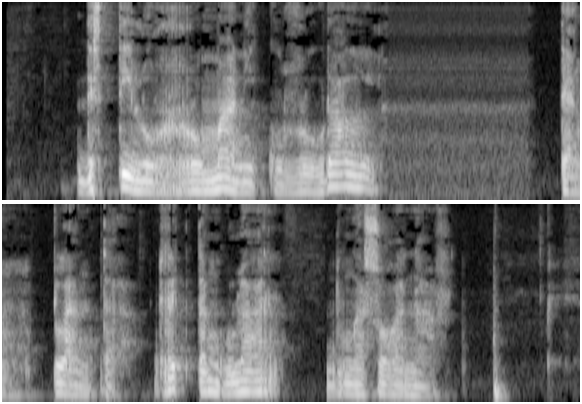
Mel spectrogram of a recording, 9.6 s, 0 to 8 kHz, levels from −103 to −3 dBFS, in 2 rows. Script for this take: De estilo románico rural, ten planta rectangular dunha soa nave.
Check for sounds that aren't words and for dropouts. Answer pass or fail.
pass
